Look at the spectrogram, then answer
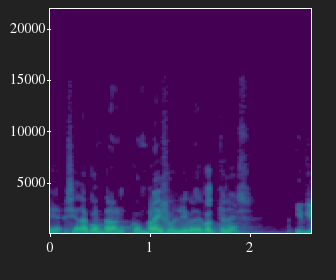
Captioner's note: speaking spanish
